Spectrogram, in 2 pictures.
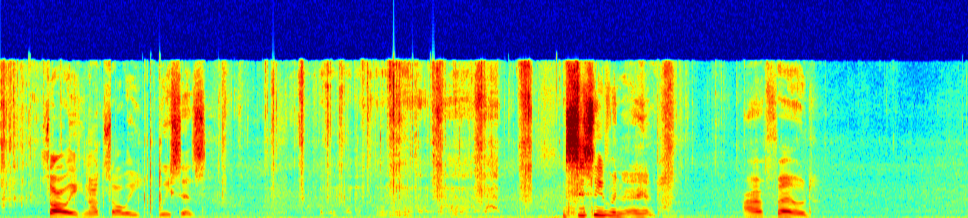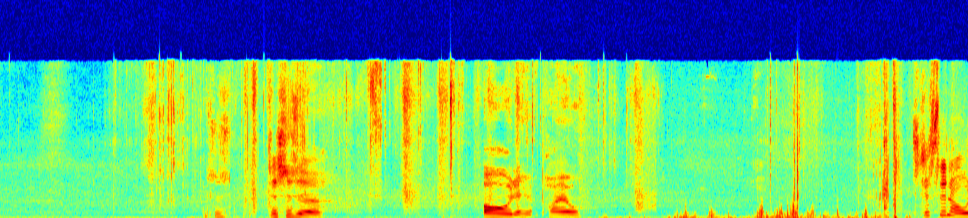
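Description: A child talks with animation close by.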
